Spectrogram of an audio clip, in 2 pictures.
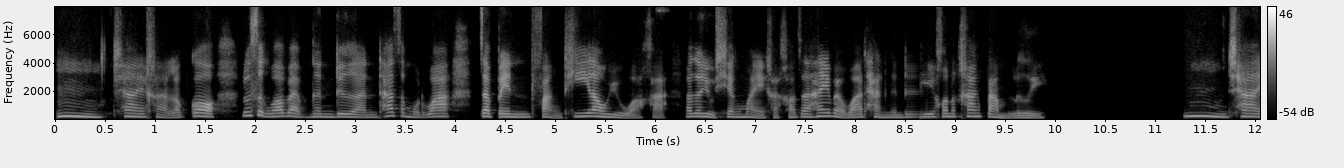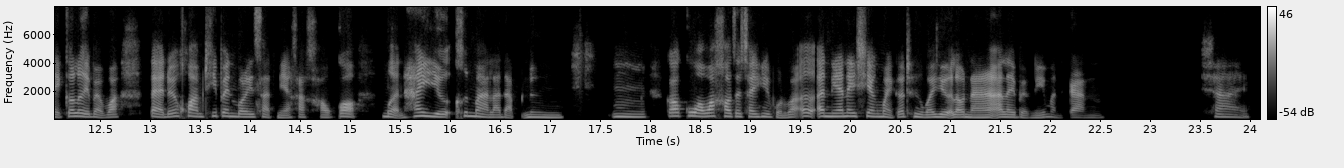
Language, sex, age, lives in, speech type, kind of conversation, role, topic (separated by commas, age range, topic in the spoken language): Thai, female, 40-44, Thailand, conversation, unstructured, none, ถ้าคุณต้องเจรจาเรื่องเงินเดือน คุณจะเตรียมตัวอย่างไร?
